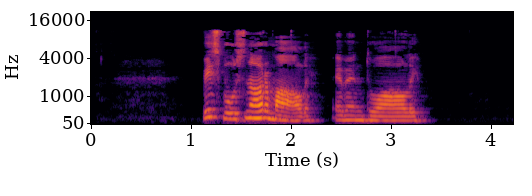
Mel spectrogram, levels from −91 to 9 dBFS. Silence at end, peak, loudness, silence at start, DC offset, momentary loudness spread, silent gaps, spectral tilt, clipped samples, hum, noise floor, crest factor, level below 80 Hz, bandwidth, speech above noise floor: 0.9 s; -6 dBFS; -23 LUFS; 1.1 s; under 0.1%; 13 LU; none; -4 dB/octave; under 0.1%; none; -82 dBFS; 20 dB; -70 dBFS; 11.5 kHz; 59 dB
